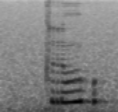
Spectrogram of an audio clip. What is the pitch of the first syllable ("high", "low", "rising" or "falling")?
falling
